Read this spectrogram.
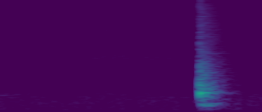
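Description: A glass knocks down onto a hard surface.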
